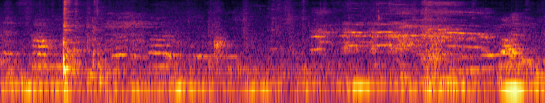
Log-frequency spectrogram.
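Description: A rooster crowing once, for about a second, starting about two and a half seconds in. A sharp click about half a second in comes from the tyre and inner-tube handling.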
